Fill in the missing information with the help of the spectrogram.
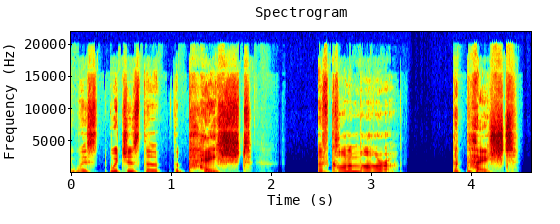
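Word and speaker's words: Peiste: 3, which is the Paist of Connemara. The Paist. Paist. That's a new word I've never heard before. It's spelt P-E-I-S-T-E, but it's pronounced Paist.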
